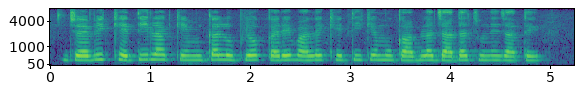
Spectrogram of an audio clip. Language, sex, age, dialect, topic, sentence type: Chhattisgarhi, female, 25-30, Western/Budati/Khatahi, agriculture, statement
